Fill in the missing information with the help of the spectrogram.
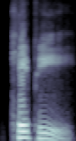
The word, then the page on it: kepi: American English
